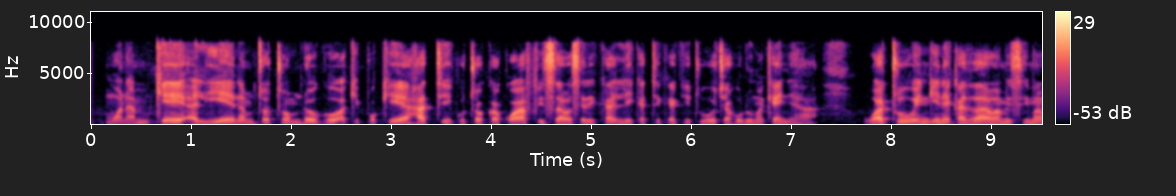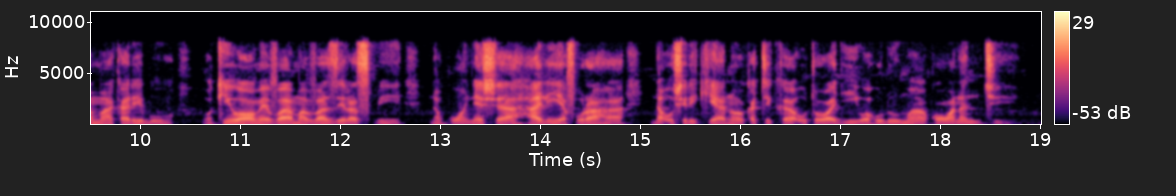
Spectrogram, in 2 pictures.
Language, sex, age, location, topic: Swahili, male, 36-49, Wajir, government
